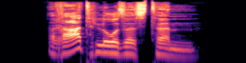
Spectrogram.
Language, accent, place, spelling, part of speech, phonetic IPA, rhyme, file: German, Germany, Berlin, ratlosestem, adjective, [ˈʁaːtloːzəstəm], -aːtloːzəstəm, De-ratlosestem.ogg
- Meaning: strong dative masculine/neuter singular superlative degree of ratlos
